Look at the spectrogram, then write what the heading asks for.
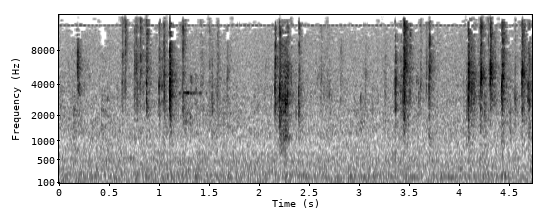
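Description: Crunchy cookies being chewed, heard as irregular crisp crackles and clicks over a low room hum.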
